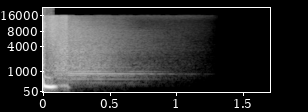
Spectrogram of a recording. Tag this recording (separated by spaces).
snare dubstep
